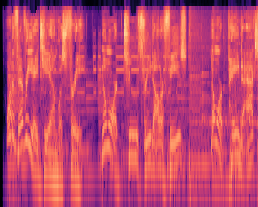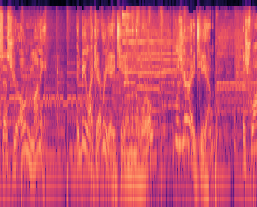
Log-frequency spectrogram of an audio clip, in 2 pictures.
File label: Commercial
